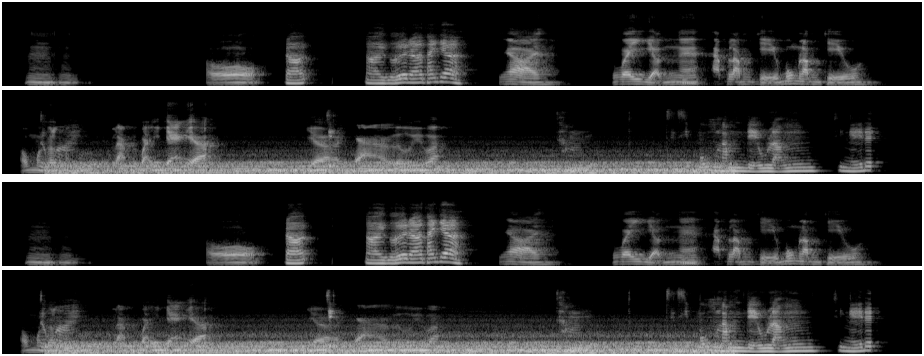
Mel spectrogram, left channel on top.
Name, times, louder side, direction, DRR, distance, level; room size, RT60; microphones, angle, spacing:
voice 1, 0.2-0.8 2.0-2.6 5.0-5.6 6.1-8.7 9.4-11.4 12.2-13.7, left 3 dB, 40° left, 0.7 m, -30 dB
voice 2, 3.6-4.7 6.8-6.9 9.6-10.1 12.5-12.6 14.7-15.2 15.8-17.9, right 2 dB, 20° right, 0.4 m, -25 dB
sound 1, 9.6-16.6, right 2 dB, 50° right, 0.8 m, -22 dB
13.5 x 6.3 x 3.7 m
head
